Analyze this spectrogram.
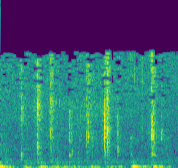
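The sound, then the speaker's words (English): Rapid, irregular clicking of keys on a computer keyboard, a steady flurry of light taps over a low background hum, with no one speaking. “It's keyboard nom nom nom nom nom.”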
